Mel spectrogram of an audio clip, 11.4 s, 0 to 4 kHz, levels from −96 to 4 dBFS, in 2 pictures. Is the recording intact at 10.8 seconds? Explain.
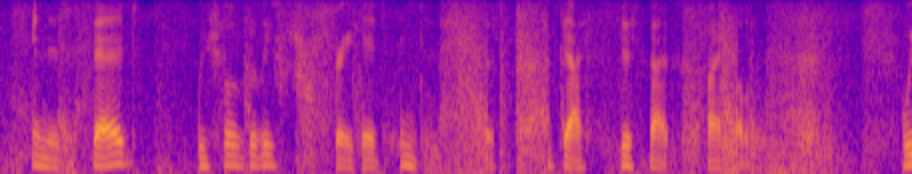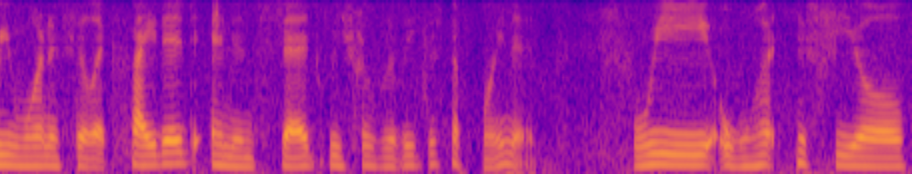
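No. From 10.6 to 10.92 s the real room background drops out and a steady, featureless hiss takes its place. This is likely comfort noise in place of the background: the sender's voice detector paused transmission, and the receiver filled the gap with synthetic noise.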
